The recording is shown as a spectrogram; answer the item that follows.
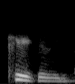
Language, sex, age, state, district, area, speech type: Punjabi, female, 30-45, Punjab, Firozpur, rural, conversation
